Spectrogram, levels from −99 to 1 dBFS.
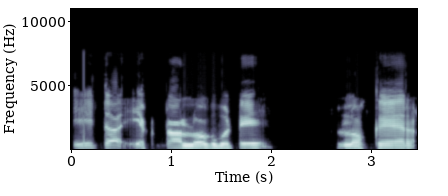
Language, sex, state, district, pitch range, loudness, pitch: Bengali, male, West Bengal, Malda, 135-160 Hz, -14 LUFS, 150 Hz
